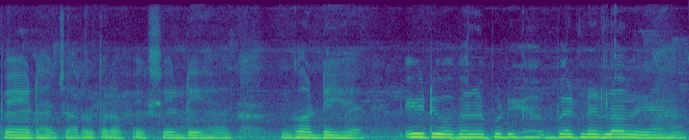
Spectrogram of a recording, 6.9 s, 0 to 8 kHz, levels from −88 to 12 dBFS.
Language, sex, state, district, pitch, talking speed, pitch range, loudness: Hindi, female, Haryana, Jhajjar, 160 Hz, 140 wpm, 155-180 Hz, -14 LUFS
